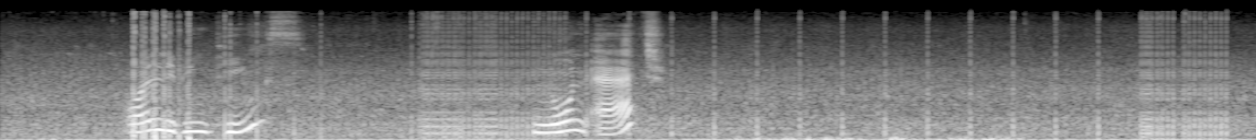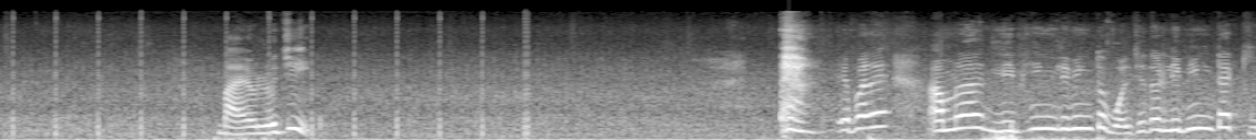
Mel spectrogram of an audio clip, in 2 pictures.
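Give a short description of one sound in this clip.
A young woman speaks calmly close by, in short bursts with pauses.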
